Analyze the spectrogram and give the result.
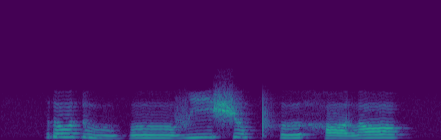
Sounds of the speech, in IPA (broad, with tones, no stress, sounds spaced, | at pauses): ɾ o˦ ɗ u˨ | oː˨ v iː˦ ʃ ʊ˦ pʰ ʊ˨˦ h ɔ˨ l ɔ˦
